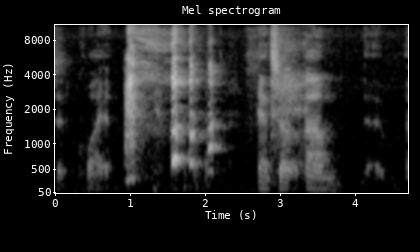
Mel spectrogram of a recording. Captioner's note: laughs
